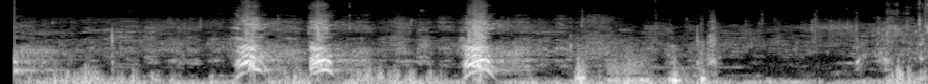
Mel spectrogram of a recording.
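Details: Dog barking: three sharp, loud barks in quick succession, then softer short noises and a few words of human speech.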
